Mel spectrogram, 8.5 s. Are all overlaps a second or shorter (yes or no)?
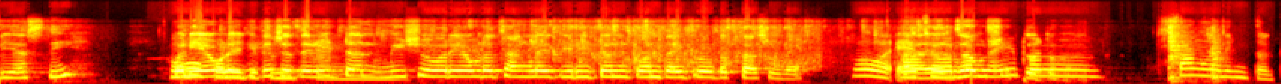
no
